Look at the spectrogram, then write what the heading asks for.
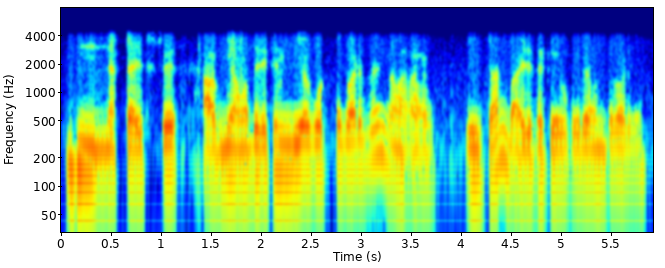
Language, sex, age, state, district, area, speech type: Bengali, male, 18-30, West Bengal, Darjeeling, urban, conversation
